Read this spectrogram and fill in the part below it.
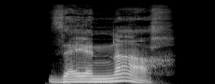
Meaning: first-person plural subjunctive II of nachsehen
- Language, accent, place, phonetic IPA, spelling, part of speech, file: German, Germany, Berlin, [ˌzɛːən ˈnaːx], sähen nach, verb, De-sähen nach.ogg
